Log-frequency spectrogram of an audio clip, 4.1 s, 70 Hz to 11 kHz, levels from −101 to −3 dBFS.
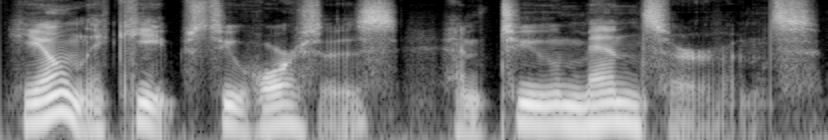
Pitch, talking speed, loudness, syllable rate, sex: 115 Hz, 130 wpm, -18 LUFS, 3.2 syllables/s, male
